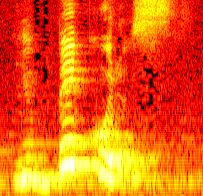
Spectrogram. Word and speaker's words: ubiquitous: So ubiquitous. Ubiquitous. And this one, the right way, you just have to know how to pronounce it.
